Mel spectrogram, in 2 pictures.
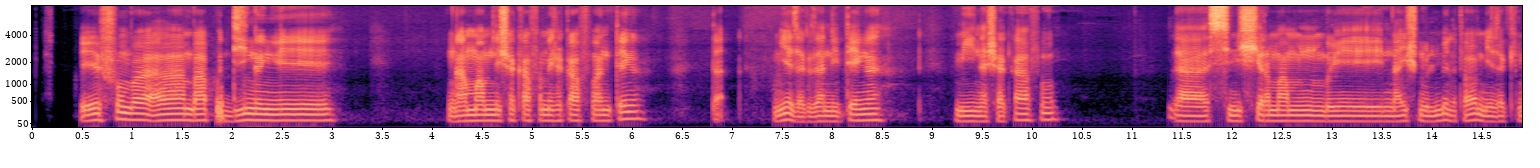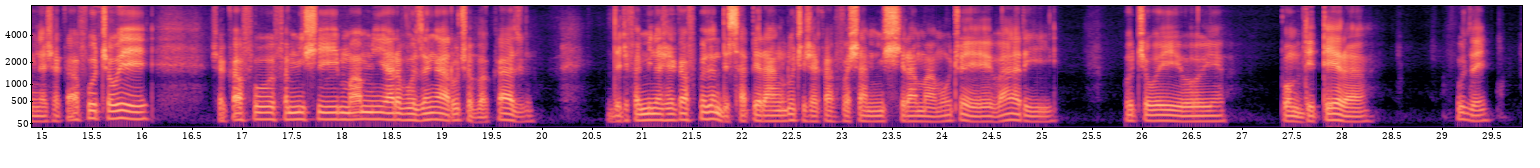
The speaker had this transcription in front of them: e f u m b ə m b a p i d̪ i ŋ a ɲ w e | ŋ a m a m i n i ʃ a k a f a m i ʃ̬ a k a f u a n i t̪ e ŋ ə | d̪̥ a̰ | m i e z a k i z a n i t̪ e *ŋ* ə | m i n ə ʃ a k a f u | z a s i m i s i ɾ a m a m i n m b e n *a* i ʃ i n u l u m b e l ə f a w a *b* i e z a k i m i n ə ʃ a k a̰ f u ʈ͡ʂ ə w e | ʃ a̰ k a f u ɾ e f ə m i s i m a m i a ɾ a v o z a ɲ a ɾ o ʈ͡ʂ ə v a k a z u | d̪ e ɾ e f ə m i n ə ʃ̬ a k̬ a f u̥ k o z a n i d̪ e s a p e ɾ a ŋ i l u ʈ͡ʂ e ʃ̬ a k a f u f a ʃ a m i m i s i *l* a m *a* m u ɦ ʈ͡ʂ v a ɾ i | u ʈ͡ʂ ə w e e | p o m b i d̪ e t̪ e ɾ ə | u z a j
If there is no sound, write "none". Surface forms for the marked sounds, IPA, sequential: ŋ, a, m, ɾ, a

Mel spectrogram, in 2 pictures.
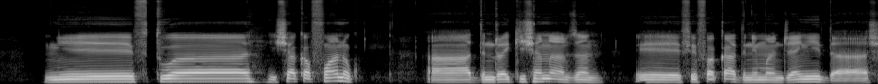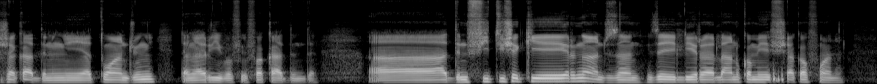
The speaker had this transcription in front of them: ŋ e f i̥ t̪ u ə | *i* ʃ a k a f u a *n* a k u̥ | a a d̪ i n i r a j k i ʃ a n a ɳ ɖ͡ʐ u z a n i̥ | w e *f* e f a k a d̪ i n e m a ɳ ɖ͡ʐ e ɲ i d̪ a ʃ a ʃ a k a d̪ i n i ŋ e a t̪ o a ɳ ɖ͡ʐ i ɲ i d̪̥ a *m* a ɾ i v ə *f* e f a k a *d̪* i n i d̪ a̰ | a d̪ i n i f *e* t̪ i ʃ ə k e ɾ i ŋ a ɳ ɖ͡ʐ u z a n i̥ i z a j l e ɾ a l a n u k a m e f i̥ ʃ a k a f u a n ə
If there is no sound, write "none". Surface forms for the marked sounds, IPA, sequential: i, n, f, ŋ, f, d̪, i

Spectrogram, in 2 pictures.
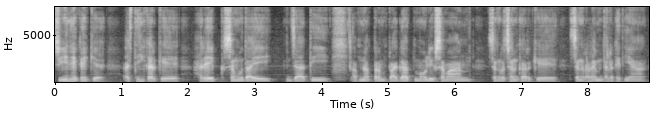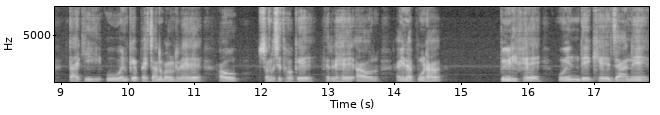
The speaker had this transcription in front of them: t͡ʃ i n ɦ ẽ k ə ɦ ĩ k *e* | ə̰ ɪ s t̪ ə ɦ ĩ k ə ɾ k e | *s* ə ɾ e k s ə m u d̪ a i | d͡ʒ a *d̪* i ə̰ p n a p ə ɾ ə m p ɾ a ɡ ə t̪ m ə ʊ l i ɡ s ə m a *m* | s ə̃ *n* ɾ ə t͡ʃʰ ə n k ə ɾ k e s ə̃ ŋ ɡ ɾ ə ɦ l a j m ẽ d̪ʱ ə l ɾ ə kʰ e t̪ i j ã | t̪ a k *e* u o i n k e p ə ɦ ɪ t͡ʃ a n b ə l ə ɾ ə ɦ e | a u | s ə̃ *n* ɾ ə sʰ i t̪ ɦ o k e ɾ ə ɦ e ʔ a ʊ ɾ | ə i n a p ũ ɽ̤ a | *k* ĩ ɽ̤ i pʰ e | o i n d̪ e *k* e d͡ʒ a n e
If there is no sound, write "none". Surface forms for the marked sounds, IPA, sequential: e, h, t̪, n, ŋ, i, ŋ, p, kʰ

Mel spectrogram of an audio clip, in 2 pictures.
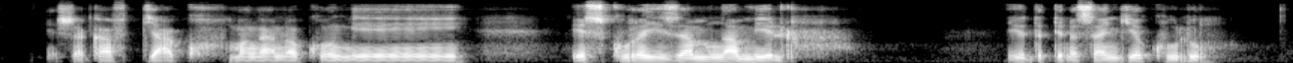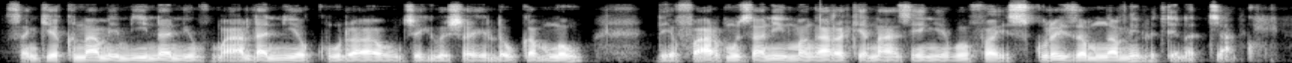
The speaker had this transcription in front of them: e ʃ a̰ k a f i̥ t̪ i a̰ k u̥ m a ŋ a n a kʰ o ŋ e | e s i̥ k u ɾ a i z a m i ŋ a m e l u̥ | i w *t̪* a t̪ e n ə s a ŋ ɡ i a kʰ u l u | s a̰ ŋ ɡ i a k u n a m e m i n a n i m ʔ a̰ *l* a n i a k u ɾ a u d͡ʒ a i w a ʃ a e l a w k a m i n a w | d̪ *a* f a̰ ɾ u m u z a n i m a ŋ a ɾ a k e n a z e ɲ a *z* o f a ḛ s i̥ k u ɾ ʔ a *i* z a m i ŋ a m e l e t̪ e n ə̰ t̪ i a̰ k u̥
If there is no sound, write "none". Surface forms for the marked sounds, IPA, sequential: d̪, l, e, v, i

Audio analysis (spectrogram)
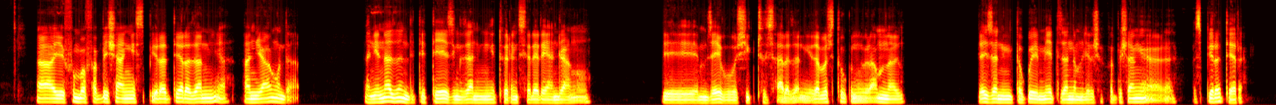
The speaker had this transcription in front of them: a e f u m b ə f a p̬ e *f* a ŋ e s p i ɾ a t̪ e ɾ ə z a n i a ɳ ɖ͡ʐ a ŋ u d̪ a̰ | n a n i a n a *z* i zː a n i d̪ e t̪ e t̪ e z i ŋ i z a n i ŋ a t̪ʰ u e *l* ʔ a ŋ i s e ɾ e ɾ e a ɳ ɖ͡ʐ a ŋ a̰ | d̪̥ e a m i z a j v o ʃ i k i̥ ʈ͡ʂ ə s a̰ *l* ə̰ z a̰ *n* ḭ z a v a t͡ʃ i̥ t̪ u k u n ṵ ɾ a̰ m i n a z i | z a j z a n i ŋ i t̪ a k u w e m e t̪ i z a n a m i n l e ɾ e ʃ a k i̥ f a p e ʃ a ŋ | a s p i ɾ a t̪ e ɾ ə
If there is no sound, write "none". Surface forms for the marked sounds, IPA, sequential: ʃ, z, ɾ, ɾ, n

